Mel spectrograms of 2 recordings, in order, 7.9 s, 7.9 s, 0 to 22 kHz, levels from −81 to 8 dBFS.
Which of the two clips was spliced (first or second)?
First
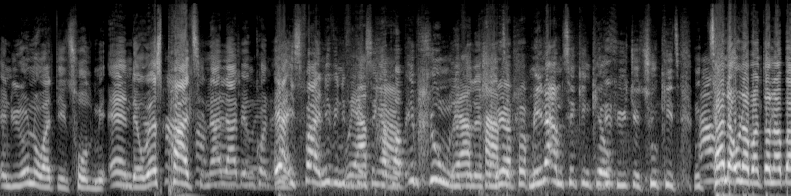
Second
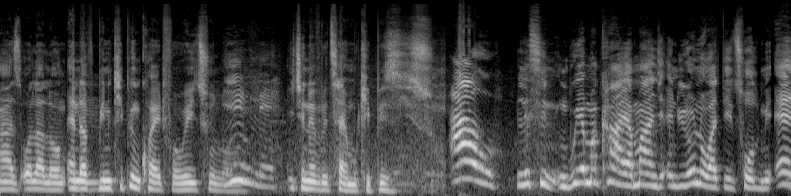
second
